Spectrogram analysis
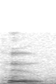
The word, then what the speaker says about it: who: you hear the h you hear the h and then you don't hear long o o and you don't hear short o ah you hear ooh and that is written as a double o ooh as in school okay i know it's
